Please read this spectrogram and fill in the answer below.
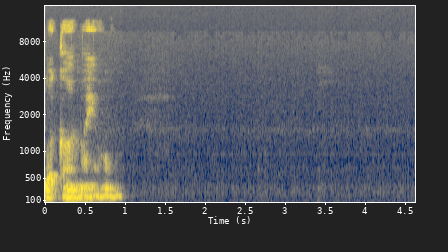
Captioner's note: pauses 4 seconds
